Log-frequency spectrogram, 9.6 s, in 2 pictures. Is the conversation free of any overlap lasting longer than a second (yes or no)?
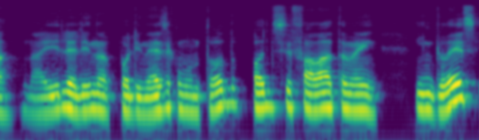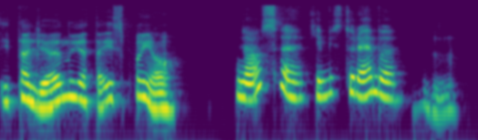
yes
